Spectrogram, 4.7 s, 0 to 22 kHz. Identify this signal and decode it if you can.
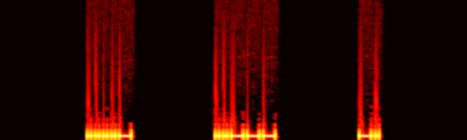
Morse code, heard as a keyed tone, about 30 wpm, spaced as for 9 wpm, 700 Hz. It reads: 42N
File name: 081 Lesson 14e - Number 2 - Three Characters 30wpm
